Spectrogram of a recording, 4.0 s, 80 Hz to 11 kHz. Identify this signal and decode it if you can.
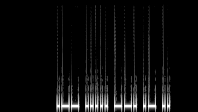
Morse code, heard as a keyed tone, about 25 wpm, 700 Hz. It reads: W5GAI
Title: Call Signs Repeated 2x - 25wpm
